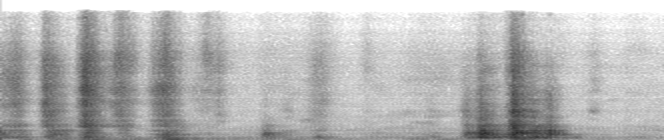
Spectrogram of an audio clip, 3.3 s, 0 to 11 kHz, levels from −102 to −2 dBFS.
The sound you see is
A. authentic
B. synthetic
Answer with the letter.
B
